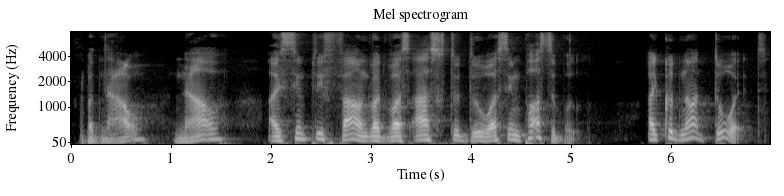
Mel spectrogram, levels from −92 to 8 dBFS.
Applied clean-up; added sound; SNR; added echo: none; none; none; none.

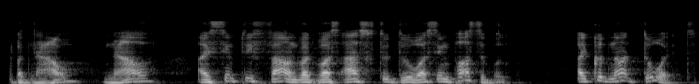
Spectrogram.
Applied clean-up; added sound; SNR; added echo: none; none; none; reverberation time 0.2 s.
